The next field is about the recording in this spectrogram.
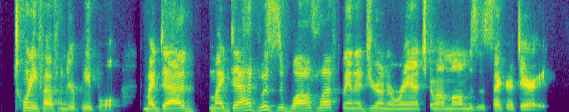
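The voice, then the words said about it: Texas drawl. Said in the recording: “drawl, but ... grew up in a small town in Texas”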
